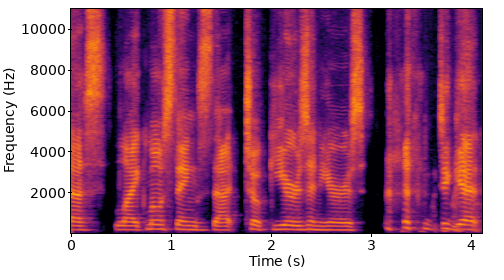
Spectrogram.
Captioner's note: chuckles; laughs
